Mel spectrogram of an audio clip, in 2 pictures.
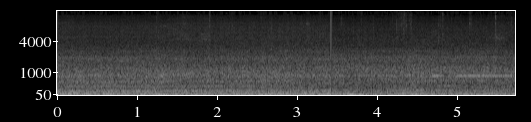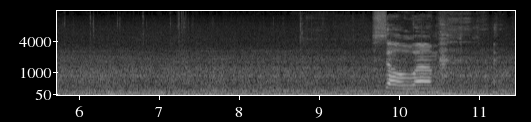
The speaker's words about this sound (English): I'm gonna have to do a bit of driving here.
